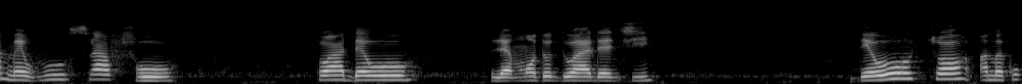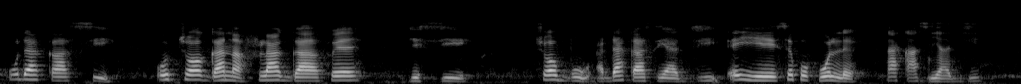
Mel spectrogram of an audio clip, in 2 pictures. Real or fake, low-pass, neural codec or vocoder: fake; 7.2 kHz; codec, 16 kHz, 4 kbps, X-Codec, HuBERT features, trained on LibriSpeech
